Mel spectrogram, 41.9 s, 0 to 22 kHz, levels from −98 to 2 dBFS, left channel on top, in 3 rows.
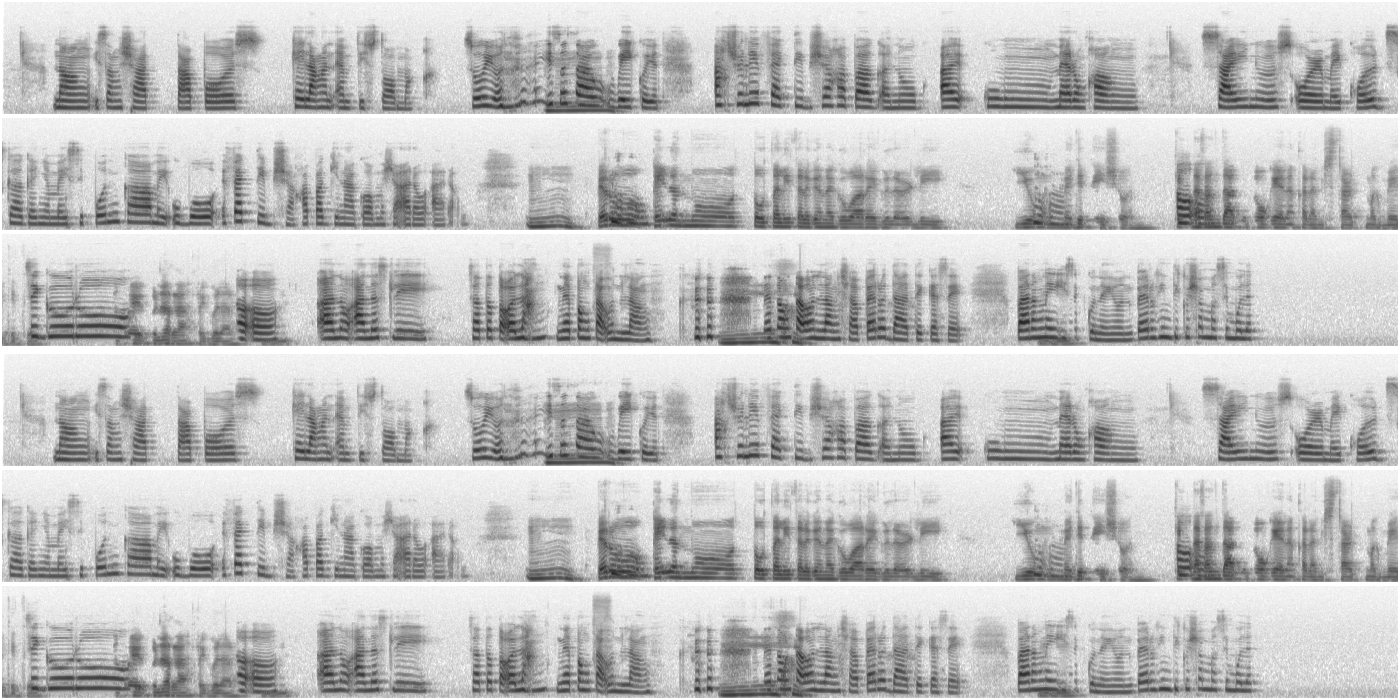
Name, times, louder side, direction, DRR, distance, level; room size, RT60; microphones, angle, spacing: voice 1, 0.2-1.5 1.8-2.6 2.9-4.3 4.6-11.4 12.0-18.4 18.8-19.0 20.0-20.4 24.3-24.6 25.7-26.1 28.2-29.2 30.3-30.7 31.1-32.2 32.6-34.5 34.8-40.4, left 3 dB, 20° left, 0.4 m, -26 dB
voice 2, 5.4-6.1 19.2-23.4 24.1-25.4 25.7-28.3 29.1-30.8 33.9-34.0 35.1-35.9 38.3-38.6, right 2 dB, 15° right, 0.8 m, -30 dB
12.5 x 5.5 x 2.8 m
head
